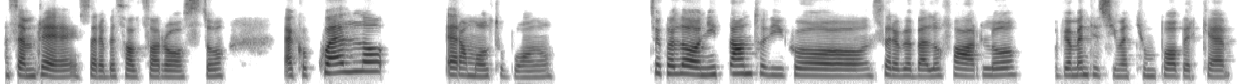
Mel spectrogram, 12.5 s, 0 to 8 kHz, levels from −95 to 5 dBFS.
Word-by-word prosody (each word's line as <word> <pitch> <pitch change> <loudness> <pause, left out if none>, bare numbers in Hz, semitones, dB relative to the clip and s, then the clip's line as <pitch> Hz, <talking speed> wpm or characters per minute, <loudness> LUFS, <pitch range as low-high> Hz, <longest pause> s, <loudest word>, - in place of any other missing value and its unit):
Sempre, 200 -3 +3
ehm, - - -11
sarebbe 190 0 -4
salsa 190 0 -2
arrosto. 185 +2 -3 0.5
Ecco, 220 0 -1
quello 320 +4 +4 0.5
era 225 -1 +2
molto 195 0 -7
buono. 180 +1 -10 0.9
Cioè 280 - -7
quello, 265 -1 +2
ogni 235 +1 +2
tanto 265 -1 +5
dico: 220 0 -9 0.7
"Sarebbe 205 -2 -4
bello 200 0 -2
farlo." 215 +2 -1 0.3
Ovviamente 220 +2 -2
ci 210 -1 0
metti 195 +1 -7
un 195 -1 -15
po', 200 0 -2
perché 190 -1 -4
205 Hz, 115 wpm, -22 LUFS, 195-230 Hz, 0.9 s, tanto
